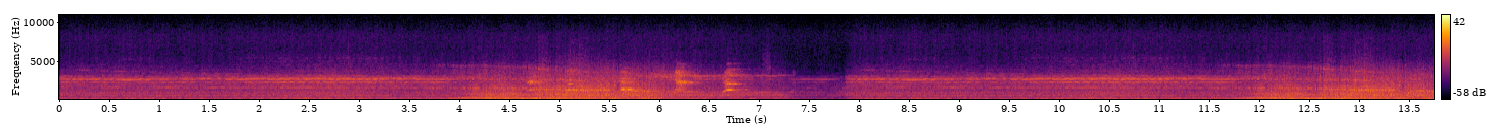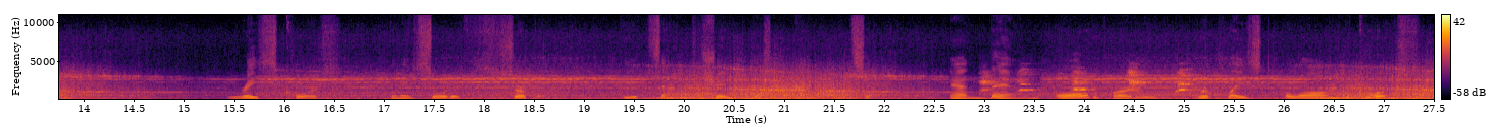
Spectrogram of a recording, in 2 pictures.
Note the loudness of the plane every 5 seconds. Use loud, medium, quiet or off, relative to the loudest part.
loud, loud, loud, medium, loud, loud.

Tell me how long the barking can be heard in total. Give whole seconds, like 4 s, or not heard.
5 s.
